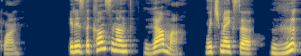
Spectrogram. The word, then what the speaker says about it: gamma: it like a g but it is softer more like the Y sound in you or young here's the uppercase form of gamma gamma and here's the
